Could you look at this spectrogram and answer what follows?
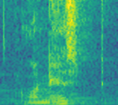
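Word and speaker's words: honest: से टिप्स हुई है लेकिन वह बोलते वक्त एच साइलेंट हो गया है और आवाज वेल जैसी आती है इसलिए इन वर्ड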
